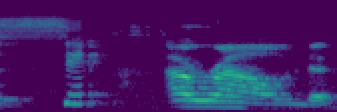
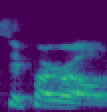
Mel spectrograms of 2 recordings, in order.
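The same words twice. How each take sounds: First: The phrase is said at a normal, careful pace. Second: The phrase is said quickly, words running together.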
